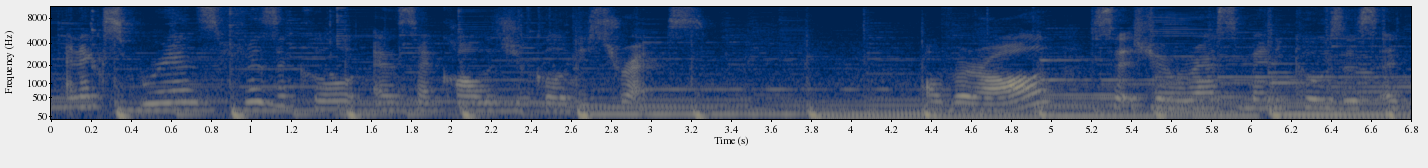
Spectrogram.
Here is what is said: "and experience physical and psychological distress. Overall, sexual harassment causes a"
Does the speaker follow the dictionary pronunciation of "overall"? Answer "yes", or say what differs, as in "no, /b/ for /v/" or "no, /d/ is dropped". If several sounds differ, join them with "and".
yes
